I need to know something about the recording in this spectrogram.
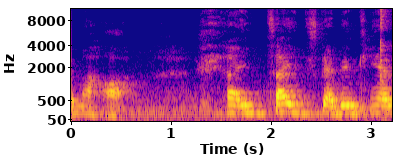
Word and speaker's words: Marat: eu disse olha primeiro o nome não é marate é em francês o erre gutural se pronuncia mará aí saí descrevendo quem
